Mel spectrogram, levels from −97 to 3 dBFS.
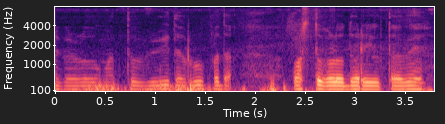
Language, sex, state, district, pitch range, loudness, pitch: Kannada, male, Karnataka, Koppal, 120-130 Hz, -19 LUFS, 125 Hz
